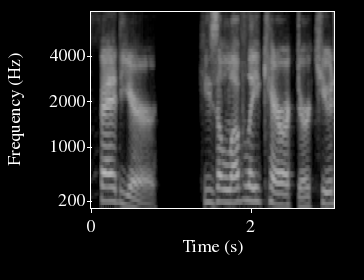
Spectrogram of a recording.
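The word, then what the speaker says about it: Fedyor: i already said that it's fed your ow f-e-d i mean if you want to pronounce it weird five it's fed year he's a lovely character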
